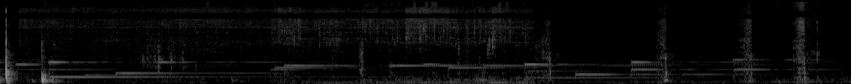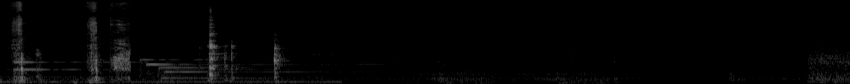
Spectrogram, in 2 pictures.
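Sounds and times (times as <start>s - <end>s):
slow held melody music: 0.0s - 9.2s, 9.8s - 12.6s.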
